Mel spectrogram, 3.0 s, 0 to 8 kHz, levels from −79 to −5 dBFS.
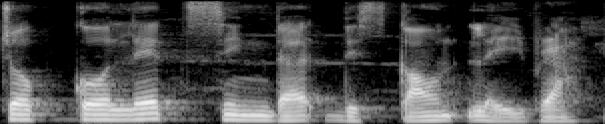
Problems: low volume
